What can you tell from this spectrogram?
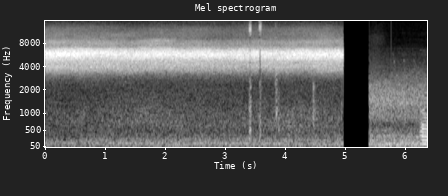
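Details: Brood X 17-year periodical cicadas during the 2021 emergence, singing after dark on a June 4 evening in a McDonald's parking lot in Sharonville, Ohio; a dense, steady, high-pitched buzzing drone runs unbroken, then cuts out briefly near the end.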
